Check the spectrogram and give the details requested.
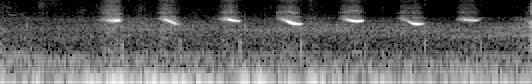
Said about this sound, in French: Ça, c'est une première fauvette qui arrive dès le mois de février voilà, on l'entend là, tip le compteur d'écus. Tip tchap tchap. Comme si c'était des, des écus qui tombaient dans une euh, bourse comme euh, au Moyen Âge à la Renaissance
